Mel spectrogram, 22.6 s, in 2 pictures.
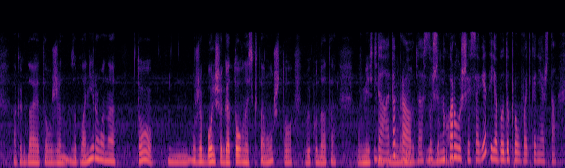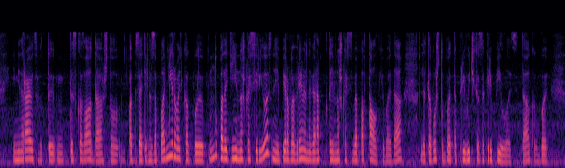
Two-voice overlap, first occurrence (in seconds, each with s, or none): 7.5 s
